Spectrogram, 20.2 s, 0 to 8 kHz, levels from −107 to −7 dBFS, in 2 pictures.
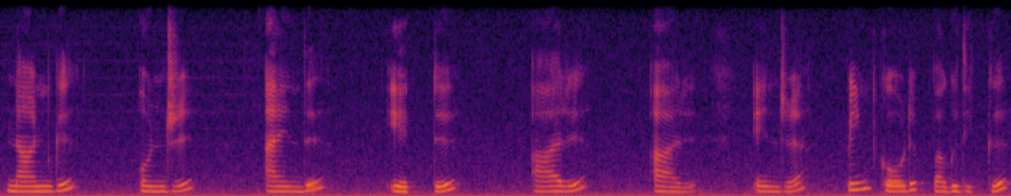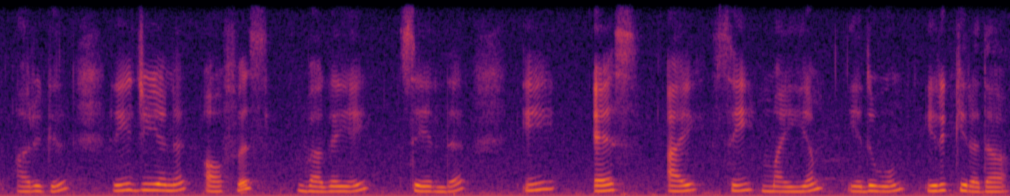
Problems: low volume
